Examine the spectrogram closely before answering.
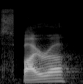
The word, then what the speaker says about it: Spira: in the right direction my name is spira it's pronounced spyra i'm with phase 2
